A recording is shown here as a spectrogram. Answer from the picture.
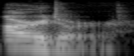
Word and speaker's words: ardor: Where's the strong syllable in ardor? Door, ardor, No, it's ardor. the other way around. It's ardor. Ardor. Yes, first Ardor.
